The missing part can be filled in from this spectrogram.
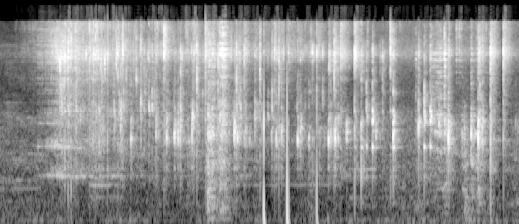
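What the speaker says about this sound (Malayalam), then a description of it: "ഇനി താളിക്കാനായിട്ട് വെളിച്ചെണ്ണ ഒഴിച്ചു കൊടുക്കാം ഇതിലേക്ക് കടുക് ഇട്ട് കൊടുക്കാം" Mustard seeds spit and crackle in hot coconut oil in a pan for a Kerala carrot and curd curry, a busy sizzle with a few sharp pops close by and no talk.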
